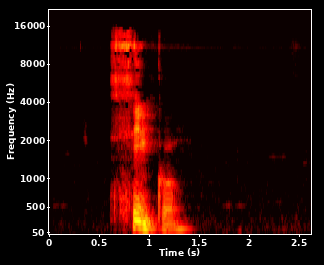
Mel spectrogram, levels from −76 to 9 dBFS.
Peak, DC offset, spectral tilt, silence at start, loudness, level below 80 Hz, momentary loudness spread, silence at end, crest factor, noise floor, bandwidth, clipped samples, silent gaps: -2 dBFS; under 0.1%; -4 dB/octave; 0.6 s; -20 LUFS; -60 dBFS; 19 LU; 1.25 s; 24 dB; -62 dBFS; 16.5 kHz; under 0.1%; none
